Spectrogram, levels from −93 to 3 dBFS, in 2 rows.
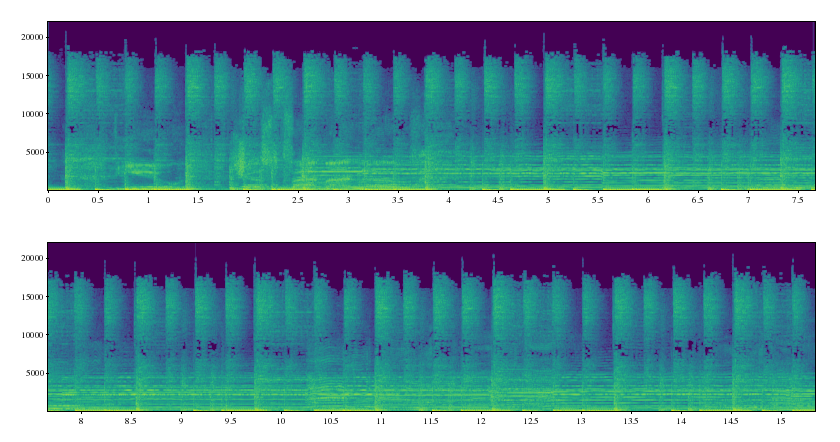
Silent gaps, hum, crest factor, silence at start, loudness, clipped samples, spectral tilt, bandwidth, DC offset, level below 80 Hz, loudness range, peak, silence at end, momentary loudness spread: none; none; 14 dB; 0 s; -14 LUFS; under 0.1%; -5 dB/octave; 18.5 kHz; under 0.1%; -20 dBFS; 1 LU; 0 dBFS; 0 s; 3 LU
